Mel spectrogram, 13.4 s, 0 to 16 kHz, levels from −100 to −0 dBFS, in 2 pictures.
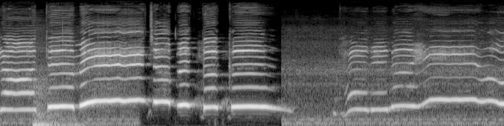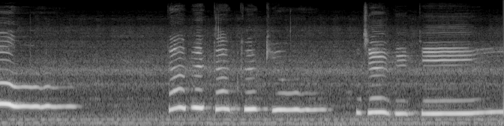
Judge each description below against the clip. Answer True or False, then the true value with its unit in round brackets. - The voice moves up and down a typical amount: False (7.7 semitones)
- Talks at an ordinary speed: False (50 wpm)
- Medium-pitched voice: False (375 Hz)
